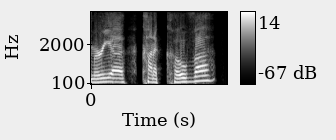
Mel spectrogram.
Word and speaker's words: Maria Konnikova: He is – it was like him and Maria Konnikova. – Mm-hmm. – Did I say that correctly? – Yeah. – Oh, nice. – I feel like that's the first time you've gotten that right.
